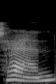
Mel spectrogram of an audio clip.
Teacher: Initial S followed by a vowel was changed to H.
